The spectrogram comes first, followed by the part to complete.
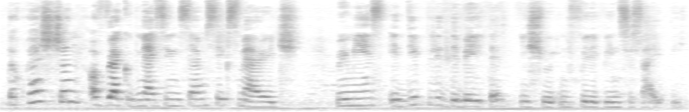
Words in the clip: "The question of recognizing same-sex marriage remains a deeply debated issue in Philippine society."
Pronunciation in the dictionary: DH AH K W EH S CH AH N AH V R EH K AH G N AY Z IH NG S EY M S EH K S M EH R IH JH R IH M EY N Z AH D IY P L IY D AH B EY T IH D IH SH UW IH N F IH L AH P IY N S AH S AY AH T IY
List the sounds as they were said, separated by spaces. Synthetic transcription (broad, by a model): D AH K W EH S CH AH N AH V R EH K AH G N AY S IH NG S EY M S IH K S M EH R IH JH R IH M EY N S AH D IY P L IY D AH B EY T IH D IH SH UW IH N F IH L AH P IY N S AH S AY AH T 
